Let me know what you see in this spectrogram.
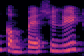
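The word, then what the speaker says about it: compassionate: हम इस वर्ड को डिवाइड करेंगे। कैसे? सबसे पहले आप बोल सकते हैं सी ओ एम कम। उसके बाद पी A double S आई ओ एन शन कम पैशन।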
